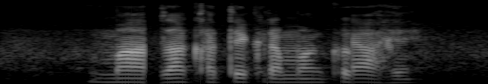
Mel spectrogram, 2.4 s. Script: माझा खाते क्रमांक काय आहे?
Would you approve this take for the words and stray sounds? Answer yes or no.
no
